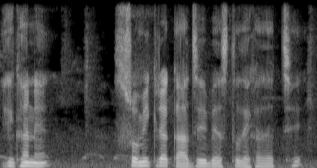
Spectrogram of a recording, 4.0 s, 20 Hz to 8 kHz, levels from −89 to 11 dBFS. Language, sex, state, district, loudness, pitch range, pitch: Bengali, male, West Bengal, Alipurduar, -18 LUFS, 125-155 Hz, 130 Hz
